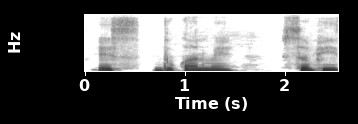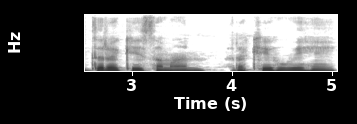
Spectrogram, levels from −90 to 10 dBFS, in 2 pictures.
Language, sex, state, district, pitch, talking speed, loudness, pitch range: Hindi, female, Bihar, Supaul, 190 Hz, 120 wpm, -17 LUFS, 180-205 Hz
